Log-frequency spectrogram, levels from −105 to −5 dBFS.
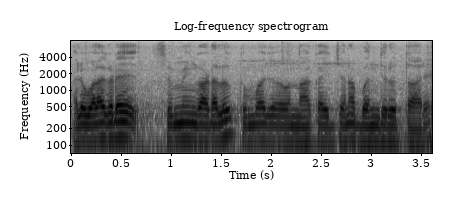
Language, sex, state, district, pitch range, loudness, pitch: Kannada, male, Karnataka, Bangalore, 110-120 Hz, -14 LUFS, 115 Hz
